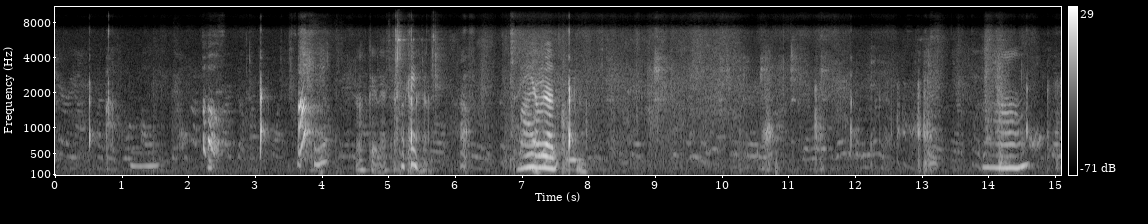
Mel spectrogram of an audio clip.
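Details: Hiccups in a baby: short, abrupt voiced catches repeating at intervals, mixed with aunts mimicking them and soft talk.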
